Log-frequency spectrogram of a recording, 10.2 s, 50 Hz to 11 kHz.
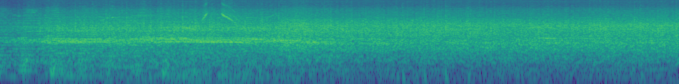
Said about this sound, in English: The Progressive Party takes over in Philadelphia's Convention Hall, the site of the recent Republican and Democratic conventions. Henry Wallace and his family draw loud cheers from 3,000 delegates.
